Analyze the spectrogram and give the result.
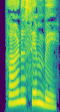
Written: ಕಾಡಸಿಂಬೆ

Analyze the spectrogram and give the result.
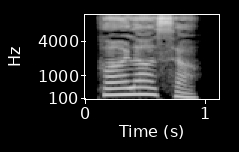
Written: ಕಳಸ

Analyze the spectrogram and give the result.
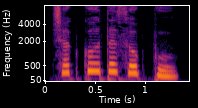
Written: ಚಕ್ಕೊತ್ತಿಸೊಪ್ಪು

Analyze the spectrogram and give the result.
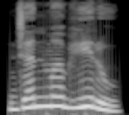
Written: ಭೇರಿ

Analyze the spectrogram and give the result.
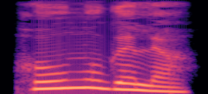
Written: ಹೆಮ್ಮಿಗಿಲು

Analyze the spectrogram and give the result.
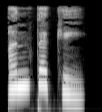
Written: ಅಂದಿಕೊ

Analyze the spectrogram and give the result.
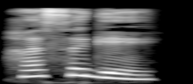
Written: ಹೊಸಗೆಯ್

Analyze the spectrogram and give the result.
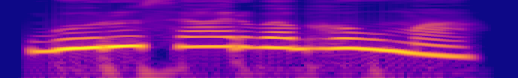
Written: ಗುರುಸಾರ್ವಭೌಮ

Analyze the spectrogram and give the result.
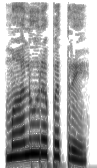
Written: ಮಾಲೂರಪತ್ರೆ

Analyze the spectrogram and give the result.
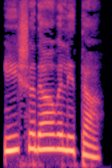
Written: ಈಷದಾವಲಿತ

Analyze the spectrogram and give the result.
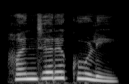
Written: ಹಂಜರಗೂಳಿ

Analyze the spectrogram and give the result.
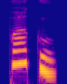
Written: ಪಾಗು

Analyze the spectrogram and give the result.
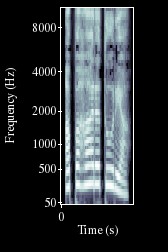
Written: ಅಪಹಾರತೂರ್ಯ

